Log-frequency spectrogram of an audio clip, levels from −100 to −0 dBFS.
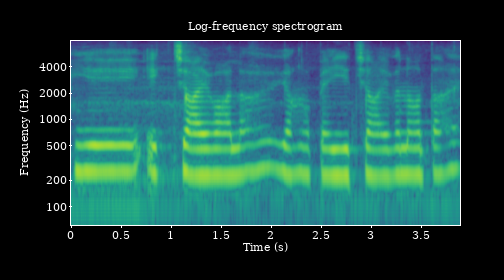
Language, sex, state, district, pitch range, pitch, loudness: Hindi, female, Madhya Pradesh, Katni, 230-250 Hz, 240 Hz, -20 LUFS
